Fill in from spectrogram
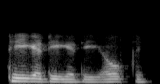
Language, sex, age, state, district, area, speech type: Hindi, male, 30-45, Madhya Pradesh, Gwalior, urban, conversation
